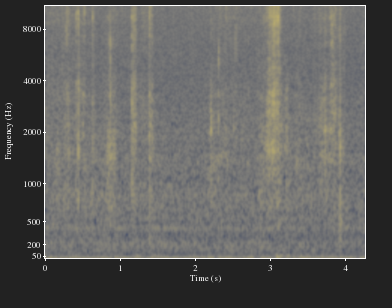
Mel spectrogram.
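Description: Plastic food packaging being handled: a Lunchables pizza kit tray and its plastic sauce packet rustle and click in short, sharp crackles, with one louder crinkle about three seconds in.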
